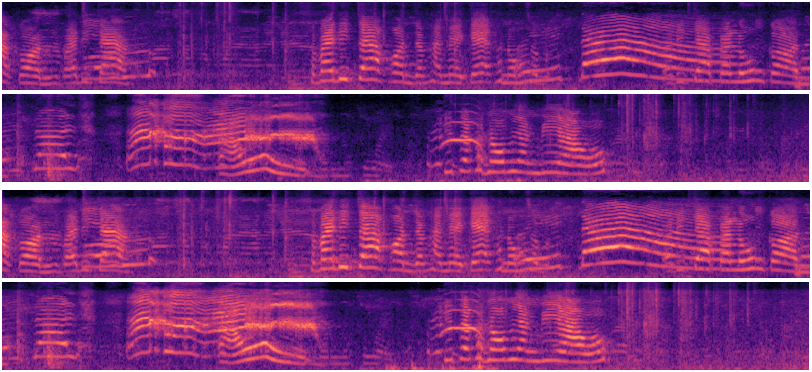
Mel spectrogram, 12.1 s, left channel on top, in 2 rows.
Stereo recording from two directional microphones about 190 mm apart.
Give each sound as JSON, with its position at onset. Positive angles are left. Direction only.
{"t": 0.0, "sound": "a child's voice", "side_deg": 5}
{"t": 2.3, "sound": "speech", "side_deg": 5}
{"t": 4.3, "sound": "a sound", "side_deg": 30}
{"t": 5.2, "sound": "speech", "side_deg": -5}
{"t": 6.3, "sound": "a sound", "side_deg": 25}
{"t": 8.0, "sound": "a child's voice", "side_deg": 30}
{"t": 9.4, "sound": "a child's voice", "side_deg": 0}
